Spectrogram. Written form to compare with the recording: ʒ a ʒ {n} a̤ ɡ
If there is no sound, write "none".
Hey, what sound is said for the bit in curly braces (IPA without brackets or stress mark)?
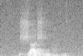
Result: n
